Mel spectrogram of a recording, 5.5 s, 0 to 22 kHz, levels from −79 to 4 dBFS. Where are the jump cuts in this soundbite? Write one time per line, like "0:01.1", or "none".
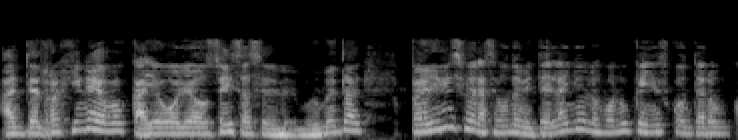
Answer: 0:02.9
